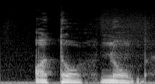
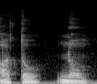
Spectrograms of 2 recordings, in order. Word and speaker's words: Autonome: time i saw it i thought it was auto-tuned but then i read it it's otto nom you feel me so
